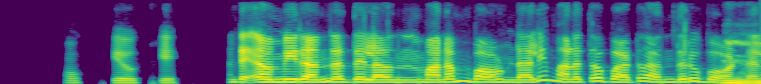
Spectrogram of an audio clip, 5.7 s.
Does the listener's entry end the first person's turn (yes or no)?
yes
